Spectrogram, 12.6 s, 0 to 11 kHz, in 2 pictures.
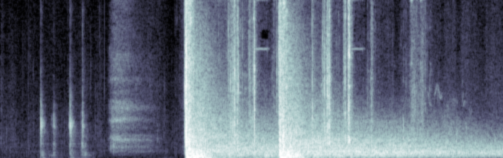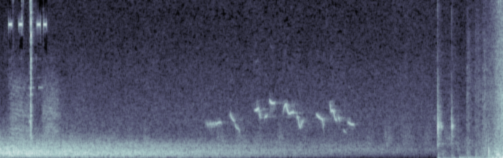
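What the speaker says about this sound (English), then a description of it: "I guess I'm shooting a level 1 here" Gunshots at a boar in a Scottish hunting video game, one sharp loud rifle crack that echoes and decays for seconds, a second shot close after, with faint bird chirps and keyboard clicks around it.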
